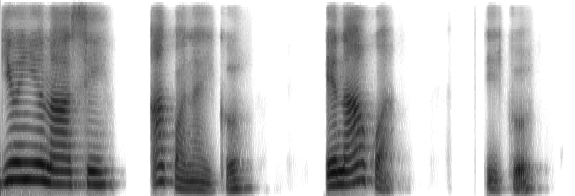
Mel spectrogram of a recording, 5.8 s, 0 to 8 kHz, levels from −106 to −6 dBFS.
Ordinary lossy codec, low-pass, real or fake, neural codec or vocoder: none; 7.2 kHz; fake; codec, 24 kHz, 0.9 kbps, WavTokenizer, large speech release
